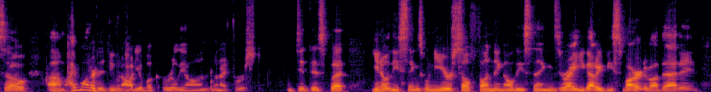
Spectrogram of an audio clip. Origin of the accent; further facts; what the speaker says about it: Honolulu, Hawaii, United States; born there; So Hanu is literally, so I was born in Hawaii. I was born in Honolulu. The time my dad was in the Navy, and we moved around a lot.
